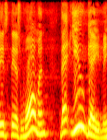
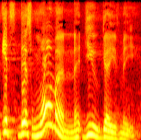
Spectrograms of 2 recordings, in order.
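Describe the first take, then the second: First: Louder, accusing retelling; louder, emphatic finger-pointing; pointed blame. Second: Slow, drawn-out, sulky blame; slow, drawn-out whine passing the buck; whiny Adam excuse. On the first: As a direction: push the blame hard onto her. Adam blaming Eve again. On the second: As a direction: drag it out like a sulking man making excuses. Adam blaming God's gift of Eve. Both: Retold or imitated.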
